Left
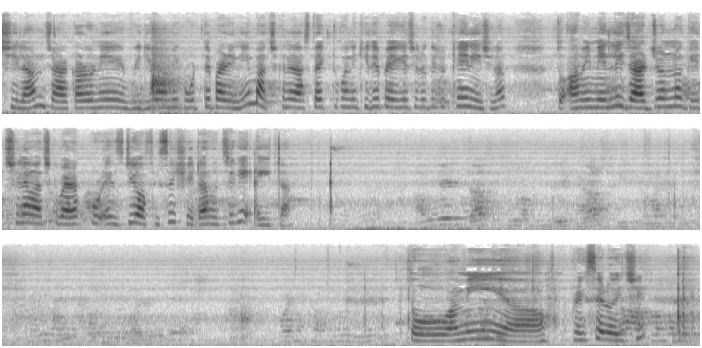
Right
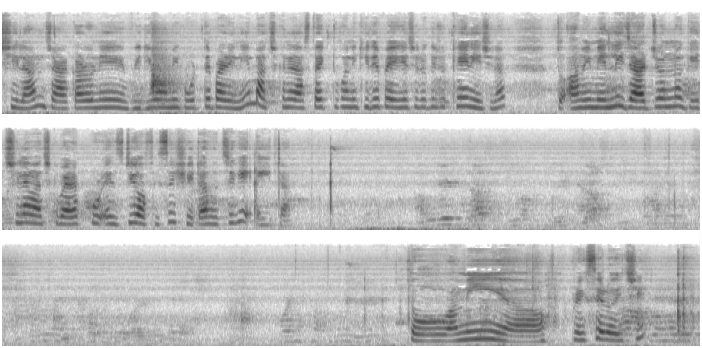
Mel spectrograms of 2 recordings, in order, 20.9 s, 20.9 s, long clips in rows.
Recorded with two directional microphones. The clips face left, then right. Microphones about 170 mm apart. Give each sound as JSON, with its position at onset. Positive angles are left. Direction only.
{"t": 0.0, "sound": "speech", "side_deg": -15}
{"t": 18.0, "sound": "speech", "side_deg": -20}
